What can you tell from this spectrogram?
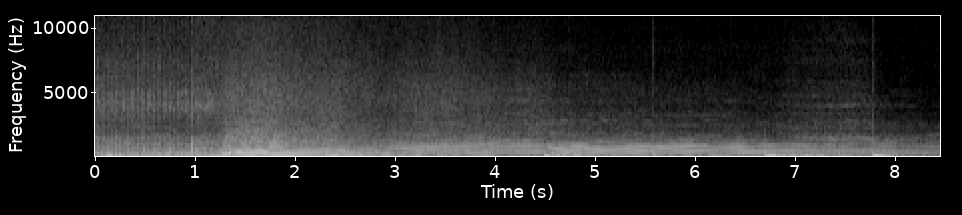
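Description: A car engine revs hard and climbs in pitch as it speeds up, then surges again through repeated gear changes, loud and continuous with no one speaking.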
